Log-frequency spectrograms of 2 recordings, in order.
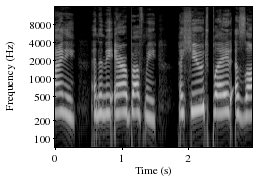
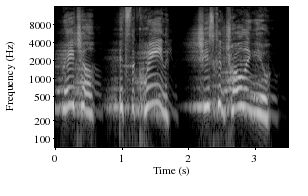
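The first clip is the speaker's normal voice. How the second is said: higher, echoing urgent call; urgent warning; 5 semitones higher than usual. A narrator's reading. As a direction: warn a friend in alarm. Urgent warning to controlled friend.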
